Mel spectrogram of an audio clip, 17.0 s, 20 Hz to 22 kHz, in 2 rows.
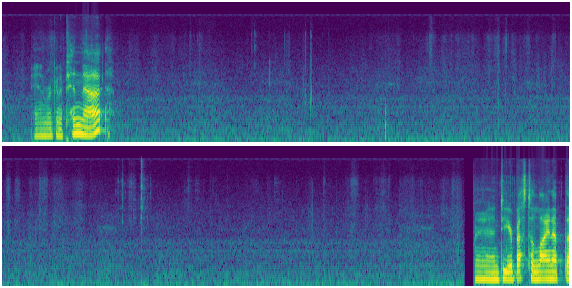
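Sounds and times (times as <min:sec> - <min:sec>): low room hum: 0:00.0 - 0:17.0
fabric handling: 0:01.8 - 0:10.6, 0:11.2 - 0:15.5.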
